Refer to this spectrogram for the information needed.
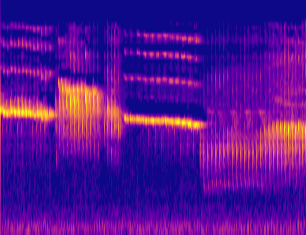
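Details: Red factor canary singing for training: a clear whistled tone, a loud rapid trill, a long pure falling whistle, then a lower, softer buzzy roll that rises into a bright trill.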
